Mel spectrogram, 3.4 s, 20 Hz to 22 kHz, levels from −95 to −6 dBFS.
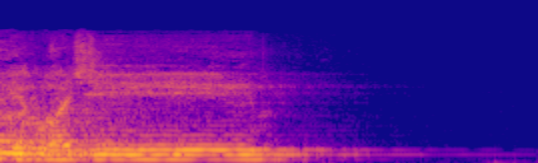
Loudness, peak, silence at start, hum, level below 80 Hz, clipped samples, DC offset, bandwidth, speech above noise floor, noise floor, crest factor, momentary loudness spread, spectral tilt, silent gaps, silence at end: -27 LUFS; -8 dBFS; 0 s; none; -64 dBFS; under 0.1%; under 0.1%; 10 kHz; 46 dB; -71 dBFS; 20 dB; 14 LU; -6.5 dB/octave; none; 1.3 s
